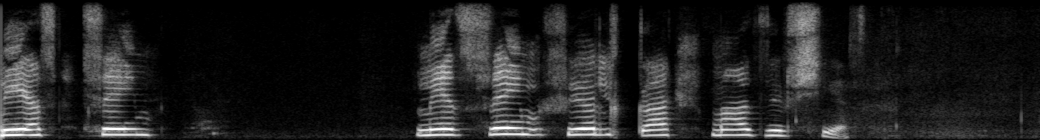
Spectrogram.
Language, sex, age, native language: Icelandic, female, 6, Icelandic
